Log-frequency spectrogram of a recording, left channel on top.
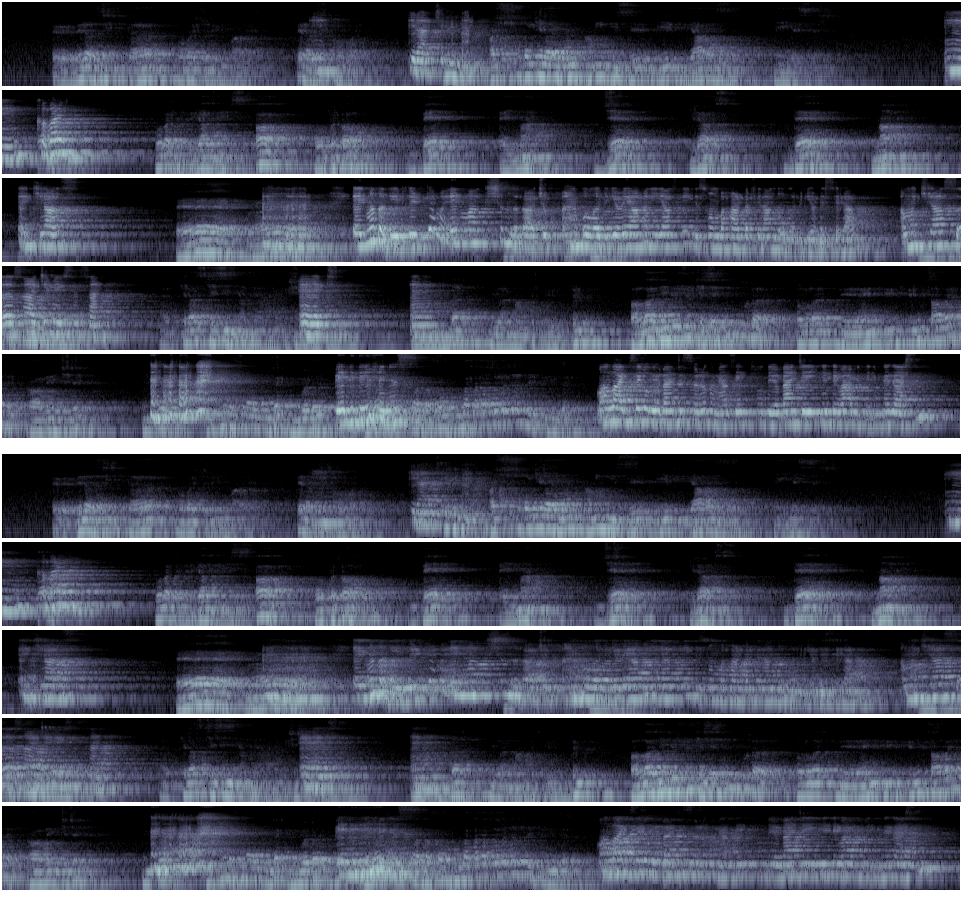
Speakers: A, in the centre; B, on the left.
A: e, birazcık daha kolay sorayım bari. Birazcık
B: İyi.
A: kolay.
B: Birazcık.
A: Şimdi aşağıdakilerden hangisi bir yaz meyvesidir?
B: Ee, kolay
A: A.
B: mı?
A: Kolay bence de, yaz meyvesi. A. Portakal. B. Elma. C. Kiraz. D. Nar.
B: E, kiraz.
A: Evet, bravo.
B: <laughs> Elma da diyebilirdik ama elma kışın
A: Yok,
B: da daha çok <clears throat> olabiliyor
A: Şimdi var.
B: veya hani yaz değil de sonbaharda falan da olabiliyor mesela. Ama
A: Aynen.
B: kiraz
A: Evet,
B: e,
A: kesin
B: sadece
A: yaz olarak.
B: mevsimsel.
A: Evet, kiraz kesin yaz yani. Hani kışın olma
B: Evet,
A: ihtimali yok. O
B: evet.
A: anlamda güzel mantık yürüttün. Vallahi ne diyorsun? Keselim mi burada? Sorular e, henüz bir üstünlük sağlayamadık. Kahve içecek. Kimse
B: <laughs>
A: ne ısmarlayacak? Böyle
B: Belli değil
A: devam
B: henüz.
A: edecekler de sonsuza kadar soracağız birbirimize.
B: Vallahi güzel oluyor bence soralım ya zevkli oluyor. Bence yine devam edelim ne dersin?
